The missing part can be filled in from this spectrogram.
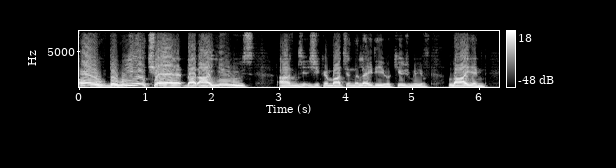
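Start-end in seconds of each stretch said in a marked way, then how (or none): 0.0-2.6 put-on very loud, slow, deliberate, high-pitched voice. Speaker recounts answering a man from his old company about his wheelchair: retelling saying it loudly. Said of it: "So I very loudly said".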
